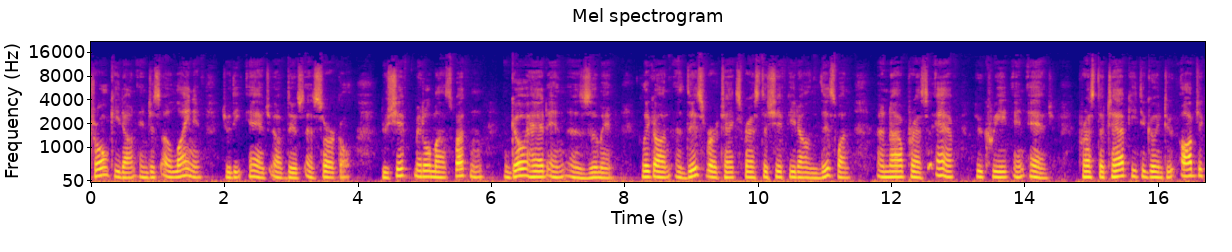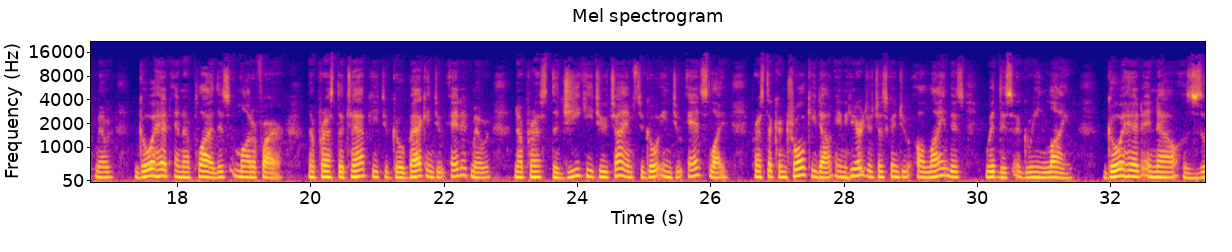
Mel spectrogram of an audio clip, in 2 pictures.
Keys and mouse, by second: 4.7 shift+middle click, 7.0 shift+middle click, 8.7 right click, 10.9 shift+right click, 12.7 f, 15.4 Tab, 18.9 click, 20.9 Tab, 24.4 g, 29.4 ctrl+click.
